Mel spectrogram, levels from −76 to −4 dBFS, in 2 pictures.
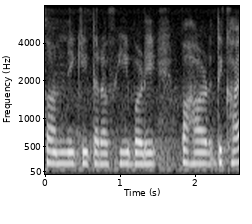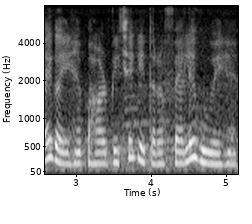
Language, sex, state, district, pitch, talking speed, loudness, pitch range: Hindi, female, Bihar, Saharsa, 200 Hz, 210 wpm, -16 LUFS, 195-215 Hz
